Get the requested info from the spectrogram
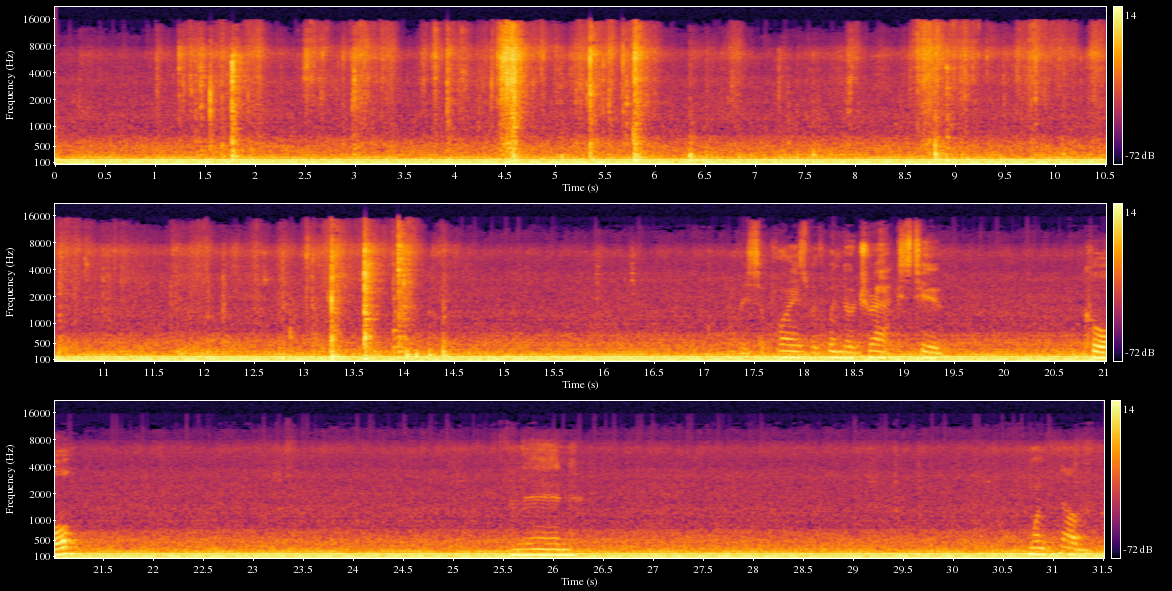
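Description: Plastic shrink-wrap crinkling and the metal parts of a power window regulator clicking as they are handled and unwrapped, a run of sharp crackles mostly in the first half. A steady low hum lies under it.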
